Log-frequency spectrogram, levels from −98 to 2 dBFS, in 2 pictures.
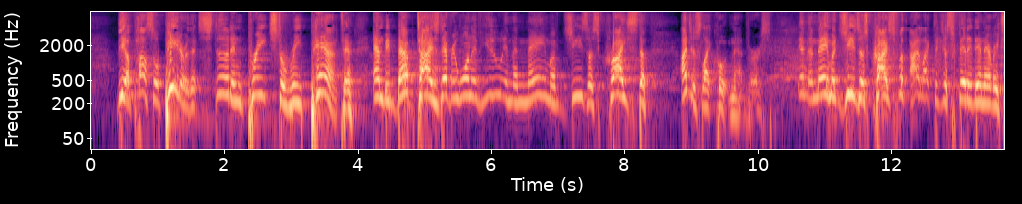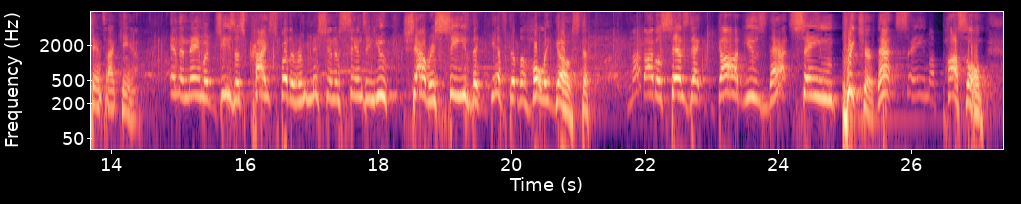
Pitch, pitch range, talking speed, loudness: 265 Hz, 235-280 Hz, 175 wpm, -15 LUFS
